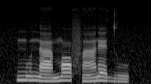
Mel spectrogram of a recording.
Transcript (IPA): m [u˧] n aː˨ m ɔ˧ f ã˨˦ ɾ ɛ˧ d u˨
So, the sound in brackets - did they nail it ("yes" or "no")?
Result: yes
